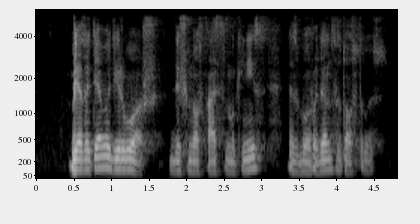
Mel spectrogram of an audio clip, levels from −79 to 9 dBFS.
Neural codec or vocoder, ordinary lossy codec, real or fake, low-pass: none; AAC, 48 kbps; real; 5.4 kHz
